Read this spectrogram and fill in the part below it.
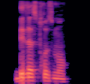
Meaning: disastrously
- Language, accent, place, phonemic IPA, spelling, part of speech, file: French, France, Lyon, /de.zas.tʁøz.mɑ̃/, désastreusement, adverb, LL-Q150 (fra)-désastreusement.wav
